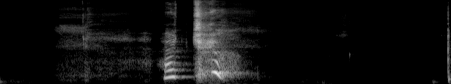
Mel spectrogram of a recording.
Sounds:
Sneeze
